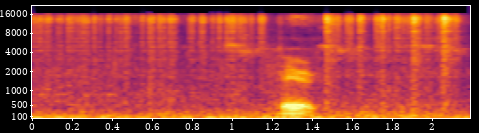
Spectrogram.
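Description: Low, steady vehicle engine rumble heard from inside a car cabin, with a short spoken word over it about a second in.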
